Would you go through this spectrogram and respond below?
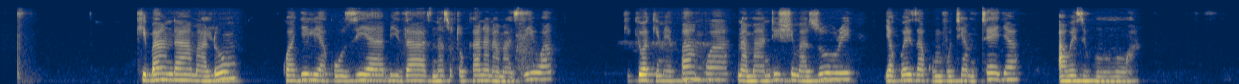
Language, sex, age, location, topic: Swahili, female, 25-35, Dar es Salaam, finance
